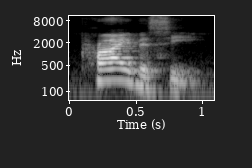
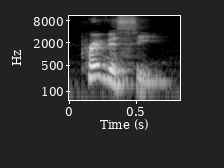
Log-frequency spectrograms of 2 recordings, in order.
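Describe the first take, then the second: First: American pronunciation, stressed on the first syllable. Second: British pronunciation, stressed on the second syllable. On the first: "In American English, you say privacy. The stress is on the first syllable" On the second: "In British, we say privacy. The stress is on the second syllable"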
